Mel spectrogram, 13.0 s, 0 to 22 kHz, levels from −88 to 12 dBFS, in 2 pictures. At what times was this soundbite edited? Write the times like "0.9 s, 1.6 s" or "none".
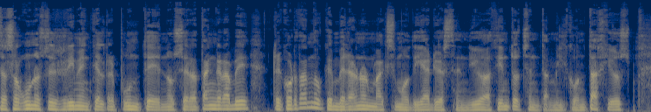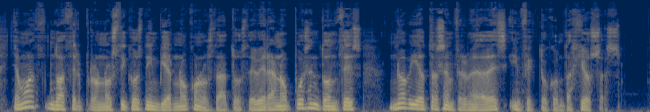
none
